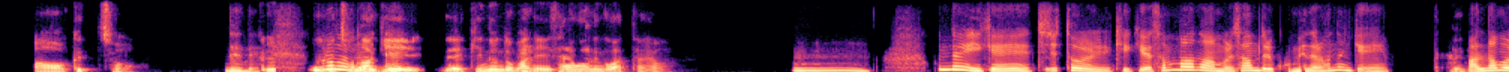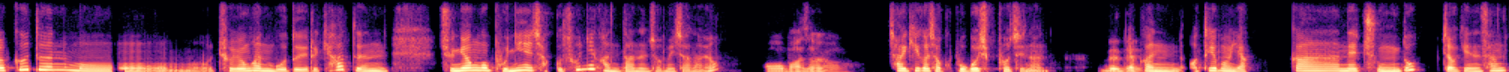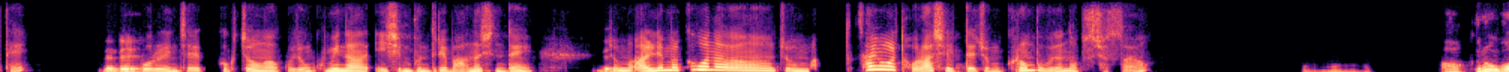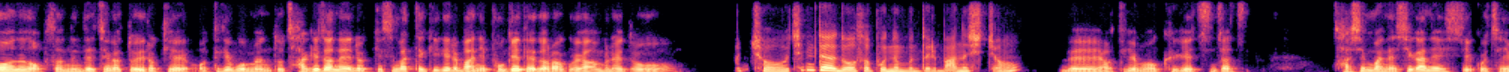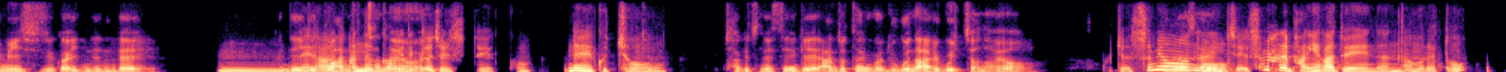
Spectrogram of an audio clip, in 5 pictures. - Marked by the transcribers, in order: other background noise
- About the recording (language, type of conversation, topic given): Korean, podcast, 디지털 기기로 인한 산만함을 어떻게 줄이시나요?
